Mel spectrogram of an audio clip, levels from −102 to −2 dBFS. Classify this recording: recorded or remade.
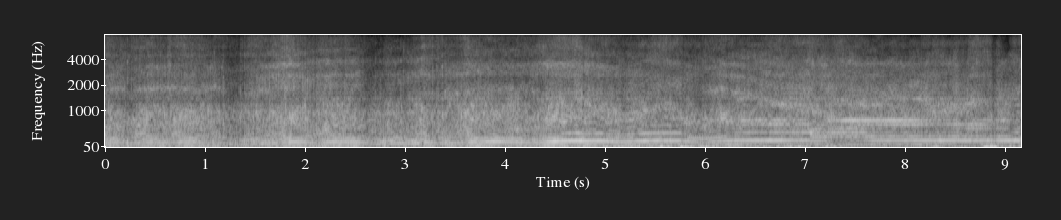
remade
